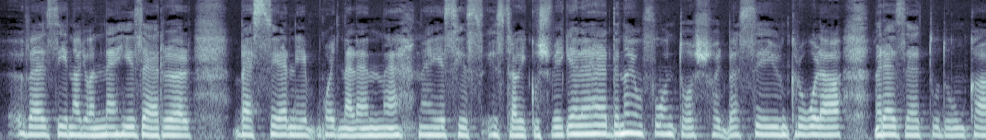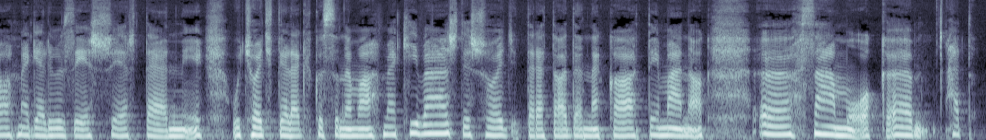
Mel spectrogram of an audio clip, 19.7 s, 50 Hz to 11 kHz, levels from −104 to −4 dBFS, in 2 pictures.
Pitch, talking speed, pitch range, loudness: 175 Hz, 120 wpm, 165-185 Hz, -19 LUFS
